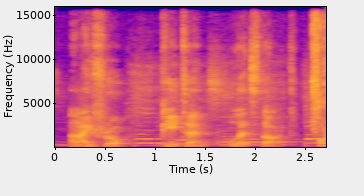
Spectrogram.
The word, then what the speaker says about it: Aiffro: I really hope that I'm pronouncing it correct it's AI FF r o ifro P10 let's start all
